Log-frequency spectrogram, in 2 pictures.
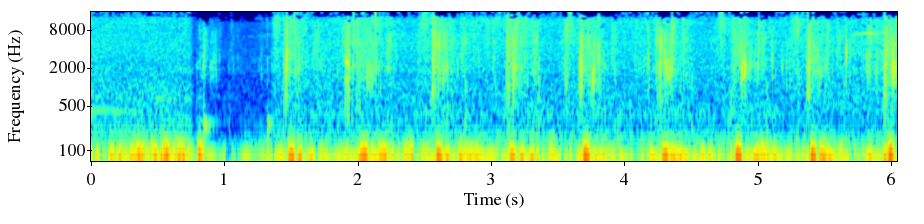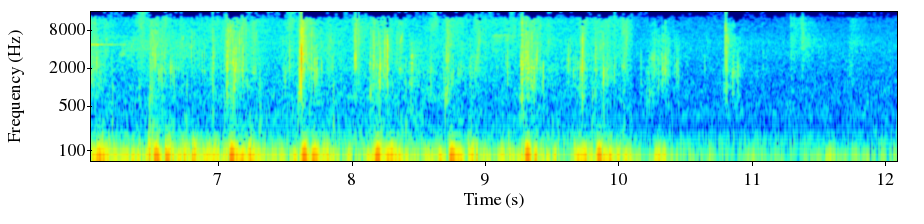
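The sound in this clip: Footsteps of someone walking outdoors in a forest, a steady rhythm of many crunching steps on the ground, with no talk.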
